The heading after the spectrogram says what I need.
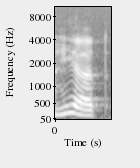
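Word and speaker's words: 히읗: O Hiat, ele tem essa escrita, né, na romanização como H, mas a gente vai pronunciar ele com o som de dois R's, né, que seria o som de dois R's em português, assim como tem, por exemplo, na palavra rua, né, esse som de dois R's.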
